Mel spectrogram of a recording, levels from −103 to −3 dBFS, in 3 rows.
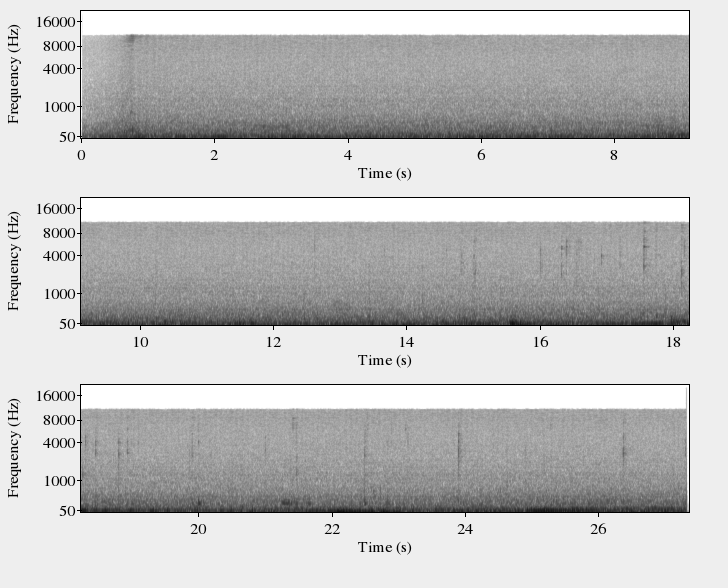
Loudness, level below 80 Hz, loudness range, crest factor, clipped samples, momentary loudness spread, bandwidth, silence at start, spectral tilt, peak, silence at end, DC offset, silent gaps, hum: -30 LUFS; -26 dBFS; 6 LU; 16 dB; under 0.1%; 8 LU; 11.5 kHz; 0 s; -6 dB/octave; -8 dBFS; 0.05 s; under 0.1%; none; none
